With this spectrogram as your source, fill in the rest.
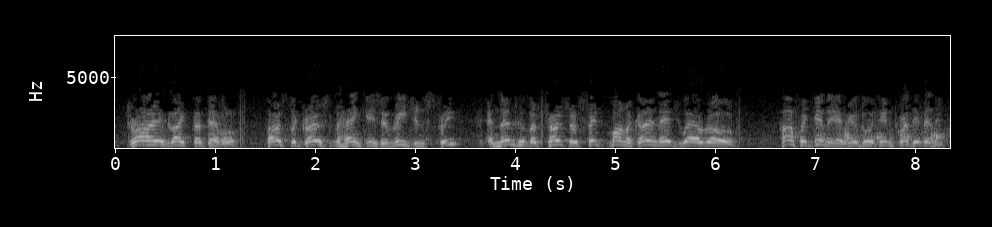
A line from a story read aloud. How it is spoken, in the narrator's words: shouted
